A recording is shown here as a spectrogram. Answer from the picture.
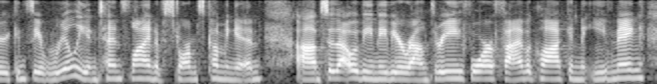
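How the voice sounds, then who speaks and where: The speaker talks at a fairly quick pace with an American accent, a monotone, flat intonation and very even loudness. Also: woman, medium pitch for a woman. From Cincinnati, Ohio. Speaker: meteorologist. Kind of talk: severe weather alert coverage.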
